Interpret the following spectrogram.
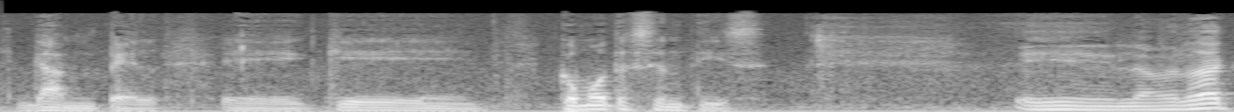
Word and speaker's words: Gampel: Así se pronuncia. Gampel.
